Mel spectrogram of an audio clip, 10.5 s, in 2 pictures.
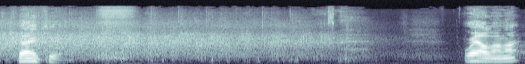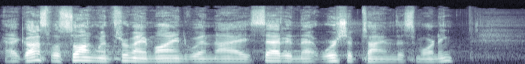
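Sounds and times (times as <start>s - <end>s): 
crowd applauding: 0.0s - 3.8s
speech: 0.2s - 0.7s, 4.7s - 9.9s.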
